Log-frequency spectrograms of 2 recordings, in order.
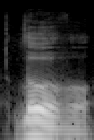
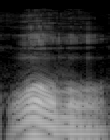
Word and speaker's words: Louisville: Actually, the more you say it, the more slur it gets. Like Yeah, it gets worse, right? From really people that are in Kentucky. It's like Louisville.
